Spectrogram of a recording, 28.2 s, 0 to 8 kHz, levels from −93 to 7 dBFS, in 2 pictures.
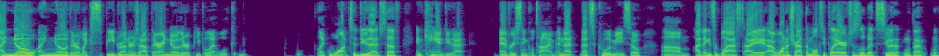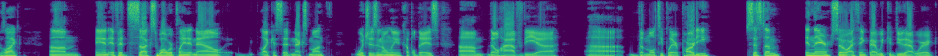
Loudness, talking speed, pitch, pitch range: -13 LUFS, 230 wpm, 110 Hz, 100-130 Hz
